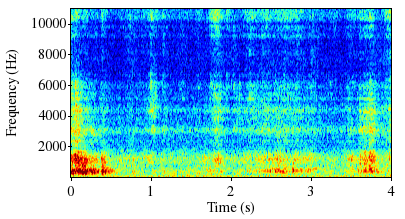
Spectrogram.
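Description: Brief scraping and rustling of cardboard as a small trailer tire on its wheel is pulled out of its box, loudest at the very start, then faint handling sounds.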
